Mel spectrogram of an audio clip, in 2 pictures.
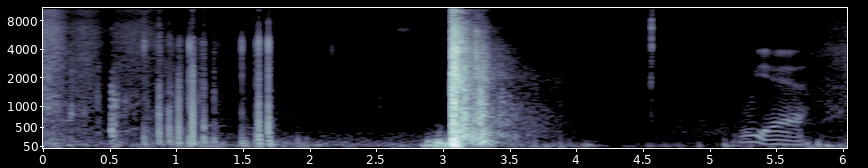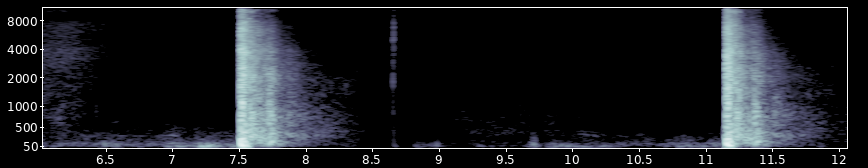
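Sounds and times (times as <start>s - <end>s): revolver gunshots: 3.1s - 3.7s, 7.5s - 8.2s, 11.2s - 11.9s.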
